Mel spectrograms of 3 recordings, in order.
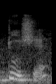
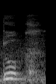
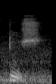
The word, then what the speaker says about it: douche: wash or to soak we pronounced it as douche douche and not duke or ducey or something like that it is pronounced as douche it refers to a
